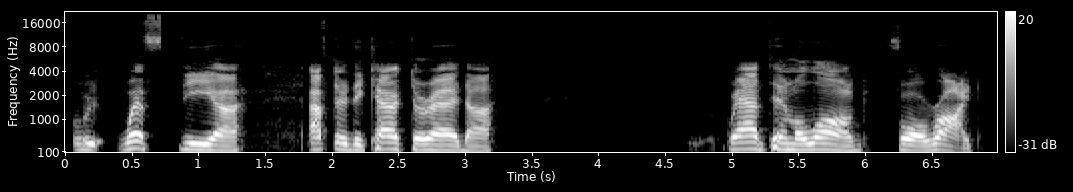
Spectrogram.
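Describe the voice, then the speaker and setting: Storyteller for creepy internet tale: mid pitch, unhurried, halting, self-correcting delivery, dry sound. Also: clear, resonant tone, no room sound, muffled recording. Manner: halting, corrects own wording mid-sentence. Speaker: host, storyteller.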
